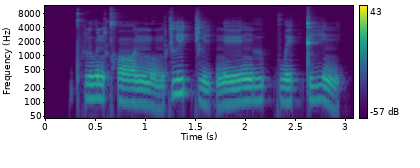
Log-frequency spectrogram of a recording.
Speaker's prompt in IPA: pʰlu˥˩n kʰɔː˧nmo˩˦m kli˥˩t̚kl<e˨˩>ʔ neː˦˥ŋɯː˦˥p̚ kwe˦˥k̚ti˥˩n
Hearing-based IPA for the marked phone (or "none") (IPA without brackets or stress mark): i˨˩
